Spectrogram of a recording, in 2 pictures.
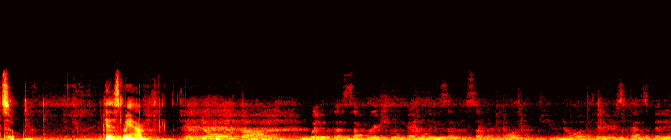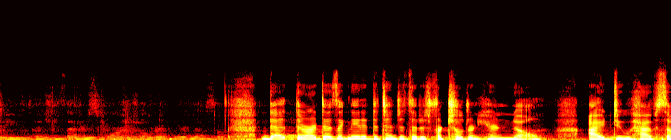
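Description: A woman speaks calmly and clearly through a microphone.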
